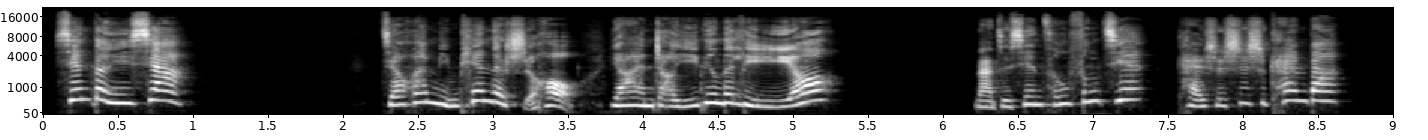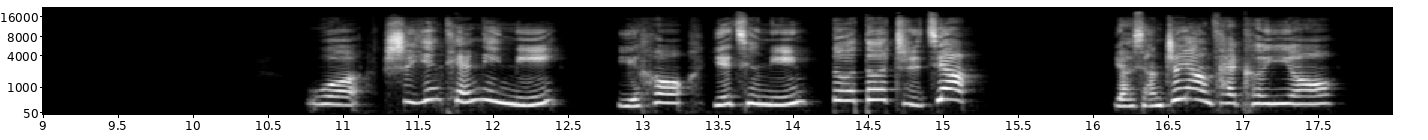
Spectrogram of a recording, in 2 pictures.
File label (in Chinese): 女童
